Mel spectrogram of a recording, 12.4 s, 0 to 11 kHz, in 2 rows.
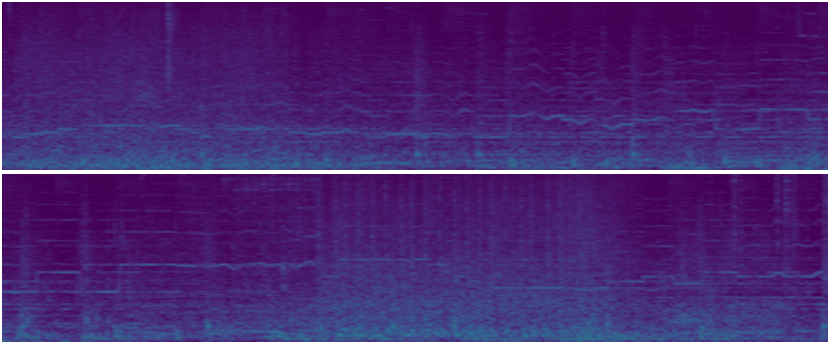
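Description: A relentless barrage of explosions from the video game Risk of Rain 2 forms a dense, continuous wall of crashing, crackling blasts for about twelve seconds, fairly quiet overall and with no one talking.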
